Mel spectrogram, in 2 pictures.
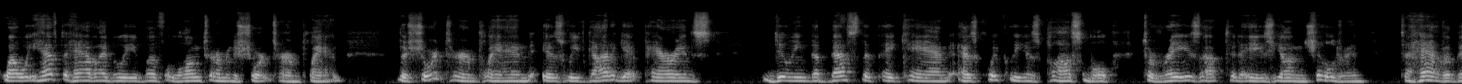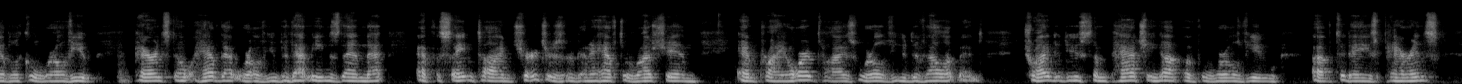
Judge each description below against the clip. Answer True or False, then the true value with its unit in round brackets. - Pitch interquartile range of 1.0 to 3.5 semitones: True (2.5 semitones)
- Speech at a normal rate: True (175 wpm)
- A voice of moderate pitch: True (160 Hz)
